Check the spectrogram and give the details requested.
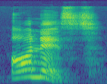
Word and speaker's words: honest: Ours, honest, ours, honest, As you can see that these nouns are begins with the consonant letter because H includes in a consonant letter. But the H is here silent word.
